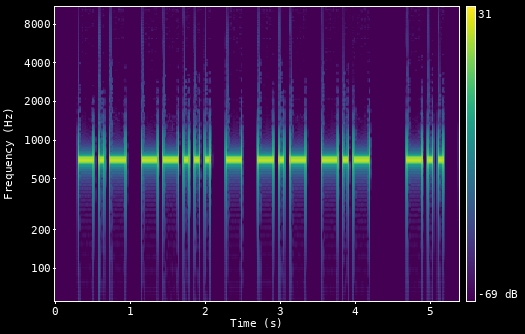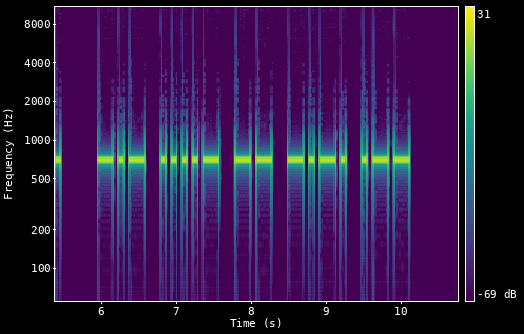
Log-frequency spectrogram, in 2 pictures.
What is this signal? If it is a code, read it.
Morse code, heard as a keyed tone, about 17 wpm, 700 Hz. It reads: K7TKK DE K4MCW
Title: USA Callsign DE Callsign - 5 Characters - 17wpm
